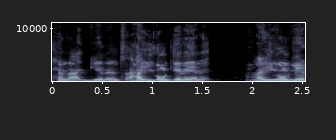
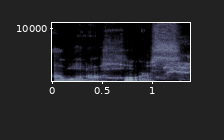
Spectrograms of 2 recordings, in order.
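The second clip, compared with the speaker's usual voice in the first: wistful, barely audible whisper under the breath; 5 semitones lower, 10 dB quieter than usual. Retelling watching a movie with Mom, quoting her: imitating a whisper under breath. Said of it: "she whispered under her breath".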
